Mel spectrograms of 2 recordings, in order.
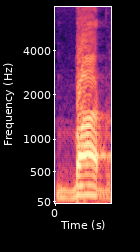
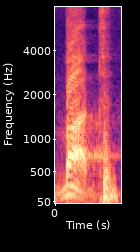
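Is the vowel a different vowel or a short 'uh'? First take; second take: different vowel; short uh. First: The vowel is not a short 'uh' sound. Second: The vowel is a short 'uh' sound. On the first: The speaker calls it wrong. "বাট বলা যাবে না" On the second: The speaker calls it right. "এটা হচ্ছে বাট"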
